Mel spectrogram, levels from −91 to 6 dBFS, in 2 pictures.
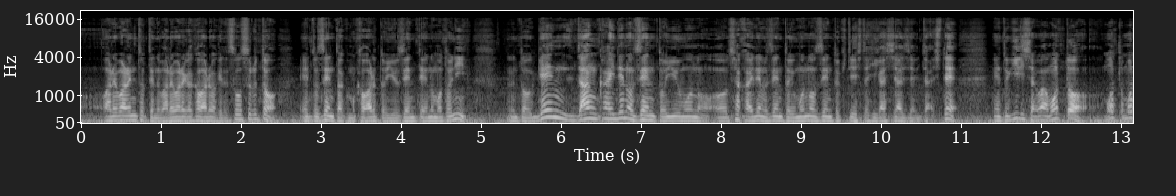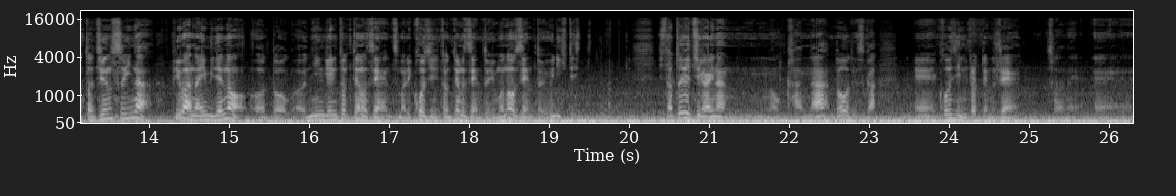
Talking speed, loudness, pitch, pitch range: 405 characters per minute, -25 LUFS, 115 Hz, 110-130 Hz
